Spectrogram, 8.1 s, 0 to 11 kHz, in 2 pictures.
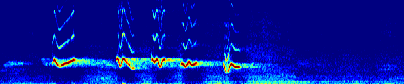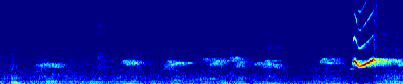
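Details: Female red-billed leiothrix, a seasoned decoy bird with a wild-type voice, recorded October 2021 as a lure and for training other birds: five loud, sharp, up-and-down whistled notes in quick succession, then softer whistles and one final sharp note.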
